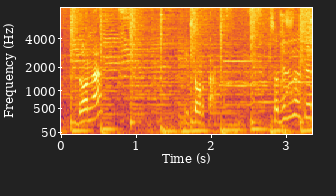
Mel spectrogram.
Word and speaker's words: Donuts y Tortas: So we have donuts, y tortas.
